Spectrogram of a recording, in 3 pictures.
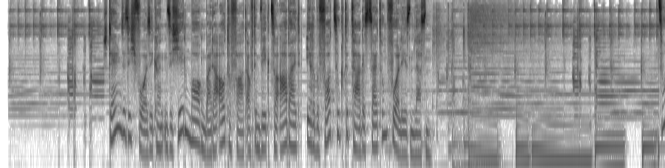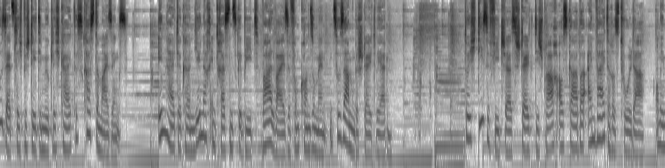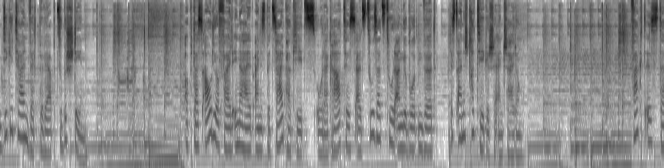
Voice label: werbespot, deutsch frauen; sprecher

